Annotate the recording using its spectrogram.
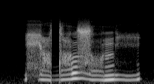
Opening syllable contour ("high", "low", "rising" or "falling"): low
